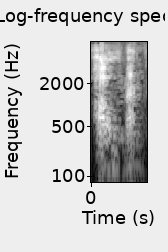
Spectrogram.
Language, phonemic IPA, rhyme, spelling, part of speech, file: Norwegian Bokmål, /ˈɑlmɛnː/, -ɛn, allmenn, adjective, No-allmenn.ogg
- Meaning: 1. which applies to all 2. public 3. common, ordinary, general 4. universal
